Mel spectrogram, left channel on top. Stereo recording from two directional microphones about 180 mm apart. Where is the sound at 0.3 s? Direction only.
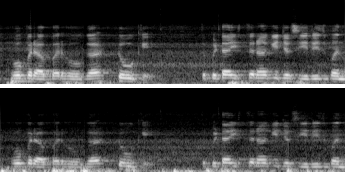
30° left (ahead or behind).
